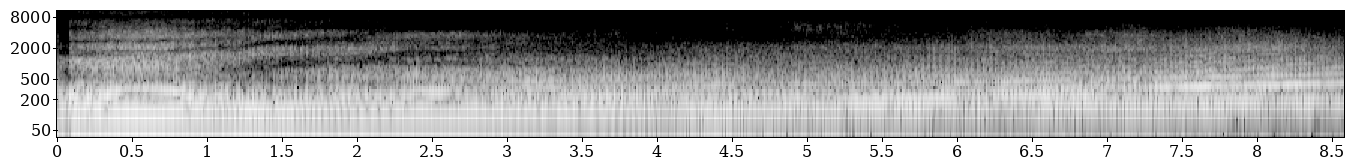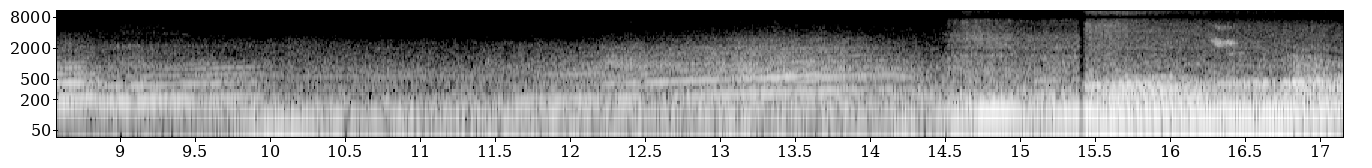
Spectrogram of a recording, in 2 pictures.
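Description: Car engines revving and accelerating, one after another. Near the start a Toyota Supra's engine revs, dropping and climbing in pitch. Through the middle engines rise in pitch as cars pull away, and a Ford Mustang's engine revs loudly near the end.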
